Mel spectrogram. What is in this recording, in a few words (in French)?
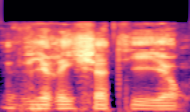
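"Paris Viry-Châtillon", French, Paris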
